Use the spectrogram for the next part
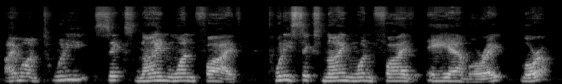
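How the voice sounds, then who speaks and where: Here a Canadian CB operator with a slightly high, fairly bright voice takes his time, chatting casually on live radio and making call-outs. He's friendly and informal, going over call signs and channel numbers more than once.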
